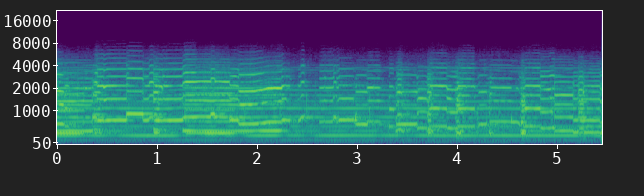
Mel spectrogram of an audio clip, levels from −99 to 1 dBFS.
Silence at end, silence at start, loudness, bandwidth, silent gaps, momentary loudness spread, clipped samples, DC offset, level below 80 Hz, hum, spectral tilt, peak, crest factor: 0 s; 0 s; -21 LUFS; 7 kHz; none; 7 LU; under 0.1%; under 0.1%; -72 dBFS; 50 Hz at -65 dBFS; -4.5 dB/octave; -8 dBFS; 14 dB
